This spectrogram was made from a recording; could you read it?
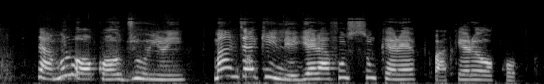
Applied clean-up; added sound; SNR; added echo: neural mask model RNNoise.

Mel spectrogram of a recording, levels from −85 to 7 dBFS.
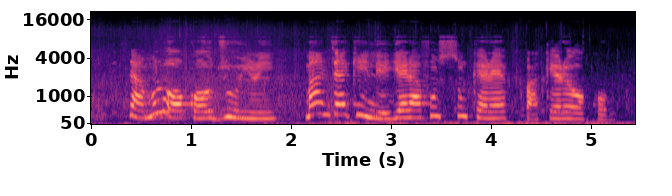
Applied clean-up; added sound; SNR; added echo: none; Waves, surf; 19 dB; none.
